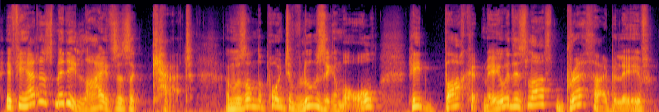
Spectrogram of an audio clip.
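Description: A man voicing a brisk, kindly older aunt in an audiobook, affectionate, cheerful and plain-spoken. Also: high-pitched, wildly swooping pitch, vocal fry, breathy edge, voice pushed up, heavily acted. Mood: brisk, emphatic.

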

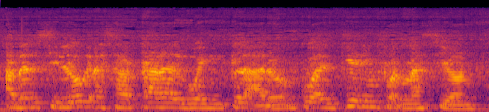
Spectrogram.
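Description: Male radio drama narrator, measured and grave, slightly higher voice; dull, lo-fi take with light hiss. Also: music in the background. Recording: echoey, distant, dull lo-fi with faint hiss.

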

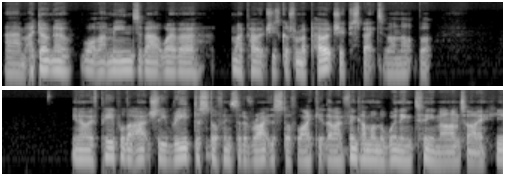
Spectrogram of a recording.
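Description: A man reads his own writing for his podcast. His voice sits very low, and his delivery is relaxed, with a dry, self-mocking humour. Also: normal speed. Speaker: podcast host and author.

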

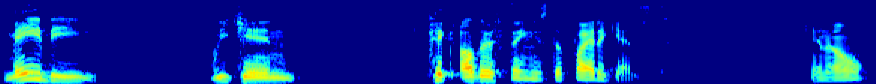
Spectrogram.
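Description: Male comedic commentator, mid-pitched, informal and wry, conversational opinion delivery, slightly muffled lo-fi recording. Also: sing-song, slow pace. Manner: informal, wry, sometimes profane. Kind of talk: conversational opinion monologue with comic asides.

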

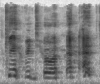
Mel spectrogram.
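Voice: medium pitch, sharp tone. A twenty-four-year-old co-hosts a loose podcast, teasing a friend and laughing and swearing as they go. The voice sits in a middling register. A faint hiss runs under the recording. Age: 20s. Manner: teasing, laughs often, profane. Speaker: podcast co-host. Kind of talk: casual chat.

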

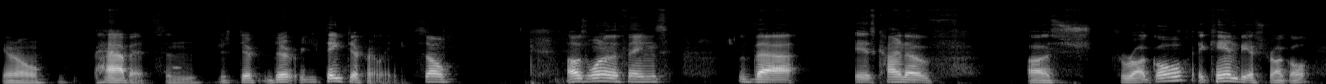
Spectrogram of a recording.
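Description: A man's voice: fairly low pitch, expressive, slow pace, darkish tone. A man with a congested, sore-throated voice co-hosting a podcast in blunt, sweary, unscripted chat. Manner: profane, blunt. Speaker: podcast co-host.

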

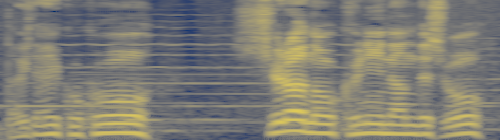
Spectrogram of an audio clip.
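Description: A man's voice: fairly high pitch, steady tone, moderate pace, fairly bright tone, close to an everyday voice. A man acting a timid, grumbling everyman slave up for sale, with hesitant, wry retorts in a fan-made voice drama. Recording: music behind the voice.

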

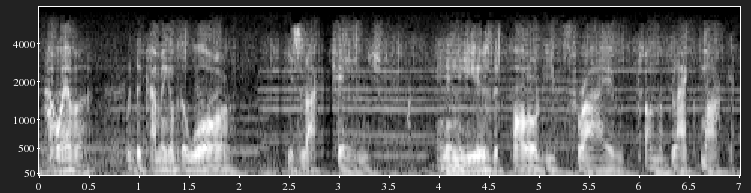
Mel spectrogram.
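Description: A man narrating a 1940s radio drama in a grave, measured, dramatic manner. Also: rumbling low. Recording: muffled old radio broadcast, distant, music under.

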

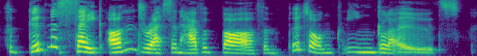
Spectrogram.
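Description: A woman's voice: a little high, huge pitch swings, slow, a bit bright, voice pushed up, heavily acted. A woman voicing a fussy male teddy bear toy who scolds primly. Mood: scolding. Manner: scolding and prim. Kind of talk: storybook reading.

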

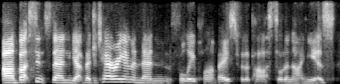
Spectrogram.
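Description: A woman's voice: medium pitch, fairly even intonation, normal speed, a bit bright. Young woman, informal and upbeat podcast guest. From born in Switzerland, moved to Australia as a child. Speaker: podcast guest, sports nutritionist. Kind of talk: casual conversational interview answers.

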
